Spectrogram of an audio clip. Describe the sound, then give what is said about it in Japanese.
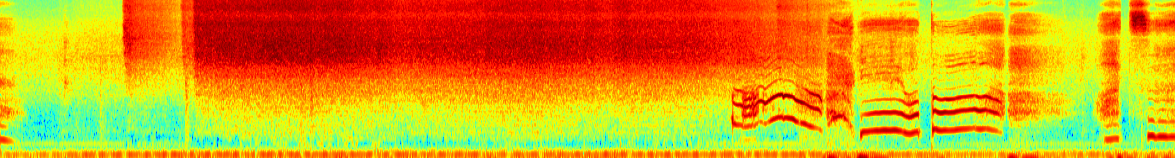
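Lemongrass aroma water splashes onto hot sauna stones and a loud, steady steam hiss surges up, lasting several seconds before fading as voices briefly exclaim over it. “それをこの熱々のサウナストーンにかけていきます。”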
